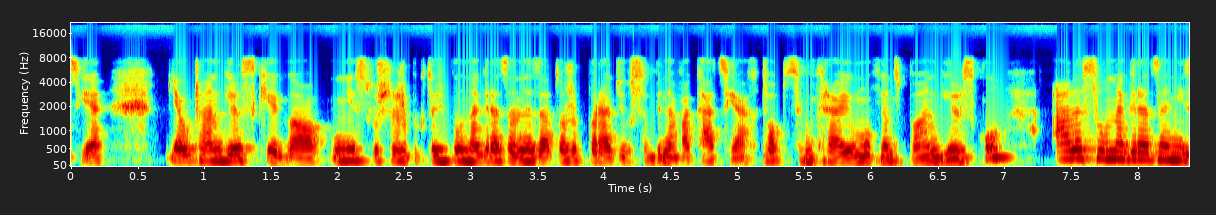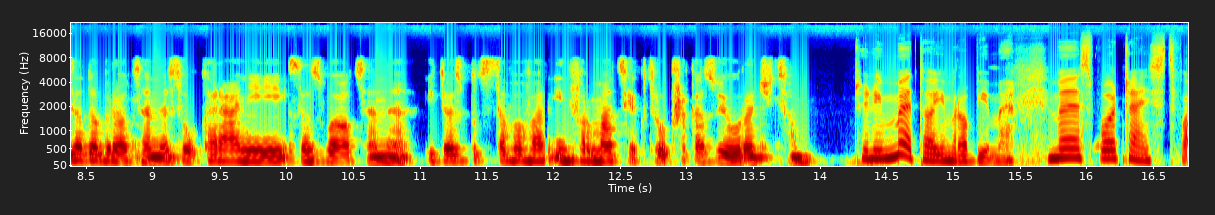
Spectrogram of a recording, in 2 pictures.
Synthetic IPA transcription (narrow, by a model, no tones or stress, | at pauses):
sʲjɛjaut͡ʂaːŋɡʲɛlskʲɛɡɔɲɛs̬wɘʂɛʐɛbɘkt̪ɔʑbɘwnaɡɾad̪zanɘzat̪ɔʐɛpɔɾʔad͡ʑiwsɔbʲjɛnavakat̪sʲja̰xvɔpt̪sɘmkɾajumuvʲjɔnt̪spɔaŋɡʲɛlskuʔalɛsɔ̃w̃naɡɾad̪zaɲizad̪ɔbɾɛɔt̪sɛnɘsɔ̃w̃kaɾaɲizazwɛɔt̪sɛnɘit̪ɔjɛst̪pɔt̪st̪avɔvaʔinfɔɾmat̪sʲjakt̪uɾɔ̃w̃pʂɛkazujɔ̃w̃ɾɔd͡ʑit̪sɔm | t͡ʂɘlʲimɘt̪ɔimɾɔbʲimɘmɘspɔwɛt͡ʂɛj̃st̪fɔ̰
